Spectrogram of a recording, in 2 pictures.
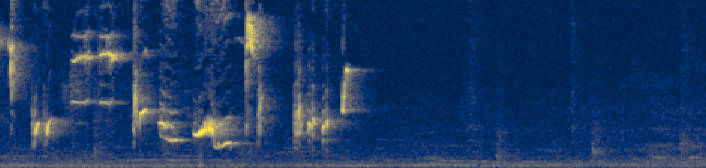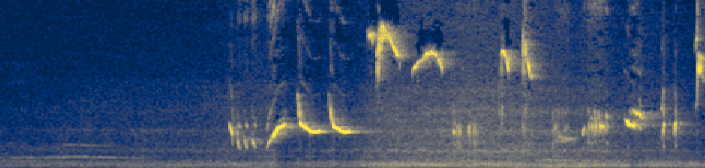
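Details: Chestnut-capped thrush, a favoured Southeast Asian cage singer, in a lively 'gacor' training song: a burst of fast chirps and whistled slurs, then about five seconds of near silence, then a fresh run of high rising and falling whistles.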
